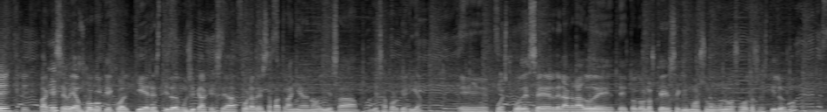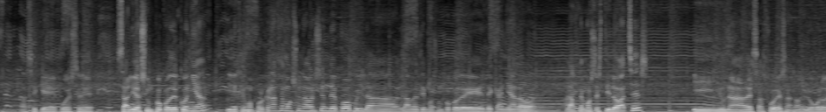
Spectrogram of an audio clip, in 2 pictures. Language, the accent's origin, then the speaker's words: Spanish; Madrid, Community of Madrid, Spain; todo el grupo somos de Hortaleza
